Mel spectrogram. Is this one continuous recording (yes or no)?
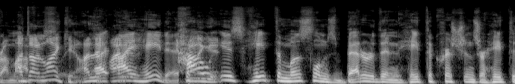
yes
